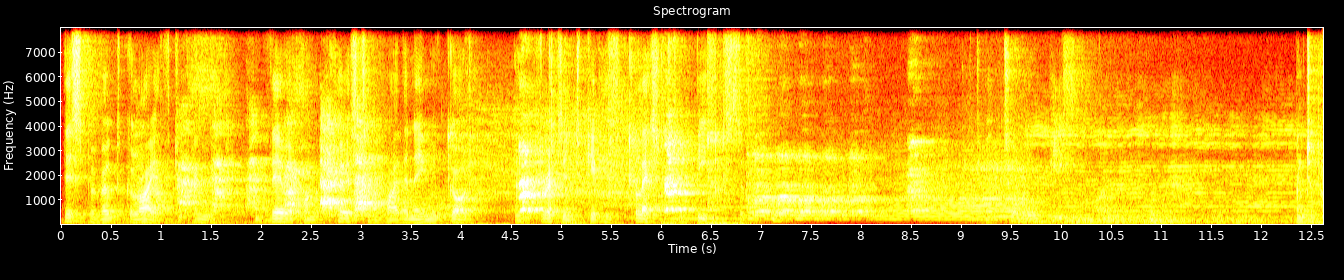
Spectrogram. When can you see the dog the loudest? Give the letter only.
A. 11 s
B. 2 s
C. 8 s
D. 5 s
D.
